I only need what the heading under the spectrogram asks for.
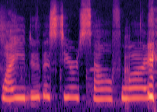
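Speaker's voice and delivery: put-on crying, tearful voice. Imitating a mother begging not to go to a protest: imitating a crying mom. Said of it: "she's always, like, crying over something".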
